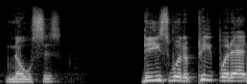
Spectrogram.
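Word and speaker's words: gnosis: root word of no they used to spell it GN o nosis these were the people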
